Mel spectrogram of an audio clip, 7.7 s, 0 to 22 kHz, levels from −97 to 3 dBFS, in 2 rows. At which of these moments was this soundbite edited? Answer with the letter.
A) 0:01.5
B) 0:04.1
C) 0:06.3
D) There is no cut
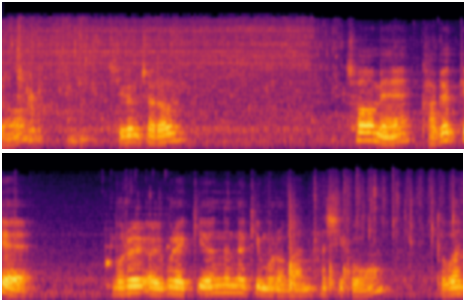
A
